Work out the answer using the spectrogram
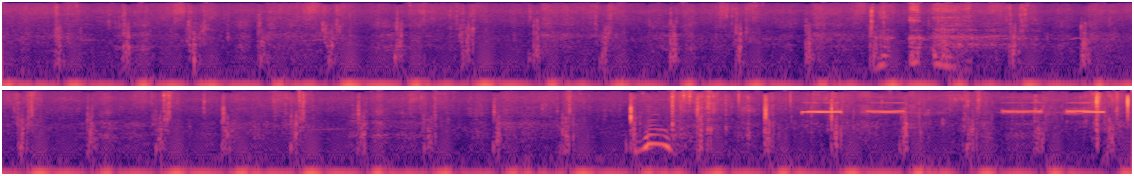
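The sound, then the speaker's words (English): People's footsteps while walking, landing in an even, steady rhythm with many steps throughout and a brief high chirp near the end. “Walk. I'm curious to see what our pace is today.”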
